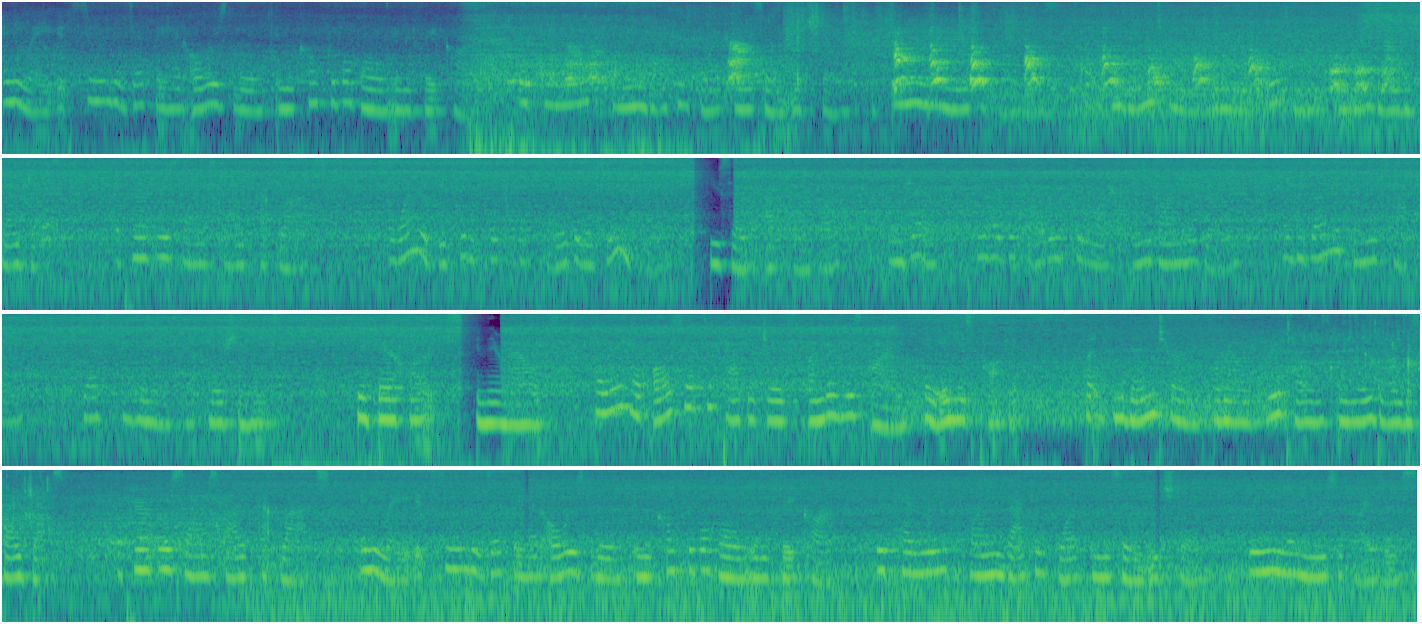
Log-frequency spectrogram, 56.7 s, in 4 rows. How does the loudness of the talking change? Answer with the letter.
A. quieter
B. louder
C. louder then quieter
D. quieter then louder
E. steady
B.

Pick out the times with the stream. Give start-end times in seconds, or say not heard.
0.0-56.6.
